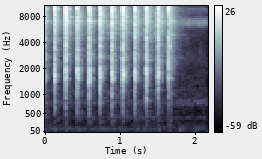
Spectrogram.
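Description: Broken exhaust cutouts on a truck rattle while it drives, a run of about eleven sharp, evenly spaced metallic clacks that fade out at the end, close and fairly loud with no talking.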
